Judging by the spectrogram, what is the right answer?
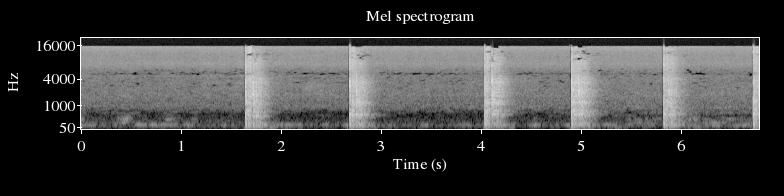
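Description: Chopping knife coming down through a lock of hair in six sharp chops, roughly one a second.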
